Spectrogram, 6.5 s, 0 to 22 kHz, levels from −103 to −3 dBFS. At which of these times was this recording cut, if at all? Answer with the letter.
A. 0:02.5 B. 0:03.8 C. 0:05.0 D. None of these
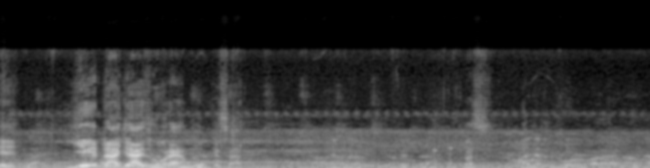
D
